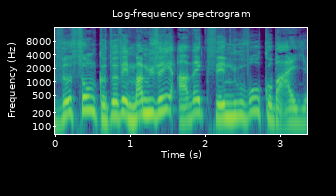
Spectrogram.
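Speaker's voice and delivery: put-on mad scientist with German accent. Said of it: "vous me l'avez tous fait avec un accent allemand".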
